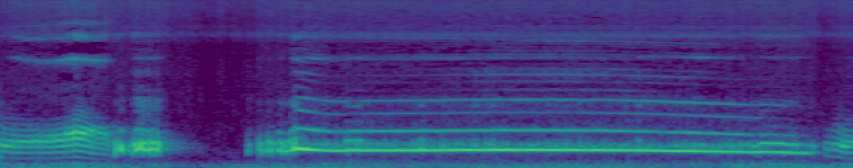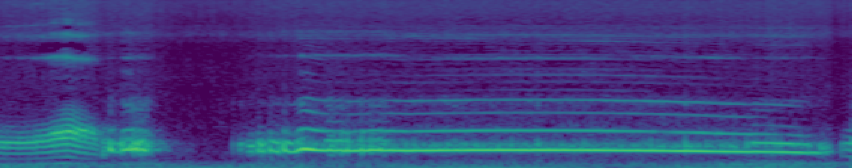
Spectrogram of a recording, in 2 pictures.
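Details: Actively singing pelung Barbary dove giving the long crying song, a two-note coo for luring other doves: shaky, warbling phrases alternate with long, steady, plaintive tones, three cycles within eleven seconds.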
